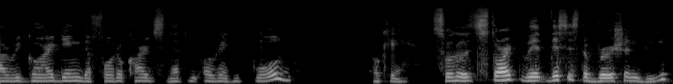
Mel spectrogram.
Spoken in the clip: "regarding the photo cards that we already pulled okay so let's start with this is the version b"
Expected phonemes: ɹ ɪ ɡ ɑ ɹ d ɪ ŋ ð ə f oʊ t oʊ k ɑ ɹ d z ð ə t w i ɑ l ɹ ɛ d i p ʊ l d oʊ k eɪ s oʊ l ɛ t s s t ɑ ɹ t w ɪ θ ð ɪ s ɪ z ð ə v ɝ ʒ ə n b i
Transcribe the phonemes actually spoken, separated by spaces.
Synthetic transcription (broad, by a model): ɹ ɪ ɡ ɑ ɹ d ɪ ŋ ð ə f oʊ t oʊ k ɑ ɹ d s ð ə t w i ɑ l ɹ ɛ d i p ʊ l d oʊ k eɪ s oʊ l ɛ t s s t ɑ ɹ t w ɪ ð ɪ s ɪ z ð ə v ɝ ʃ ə n b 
